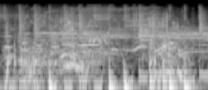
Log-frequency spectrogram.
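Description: Upbeat cartoon TV-channel ident music that opens with a sudden crash, then runs on with a quick thumping beat about four times a second and sliding notes over it.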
